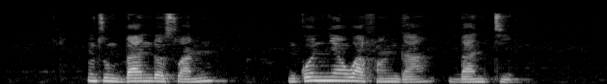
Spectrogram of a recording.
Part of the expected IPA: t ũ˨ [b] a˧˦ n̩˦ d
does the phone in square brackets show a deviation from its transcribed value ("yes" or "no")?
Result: no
